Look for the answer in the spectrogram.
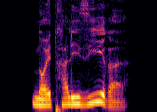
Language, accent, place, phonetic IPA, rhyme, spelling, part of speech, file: German, Germany, Berlin, [nɔɪ̯tʁaliˈziːʁə], -iːʁə, neutralisiere, verb, De-neutralisiere.ogg
- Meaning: inflection of neutralisieren: 1. first-person singular present 2. first/third-person singular subjunctive I 3. singular imperative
